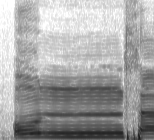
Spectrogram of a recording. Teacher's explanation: यानी नून साकिन पर गुन्ना किया, नून साकिन पर, और इस तरह तनवीन पर गुन्ना किया। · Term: इख्फ़ा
